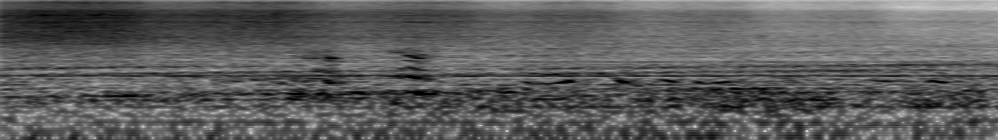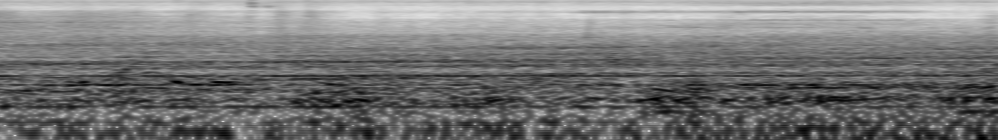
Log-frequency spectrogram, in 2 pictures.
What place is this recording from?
subway train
